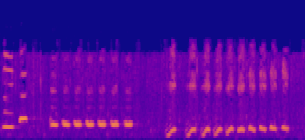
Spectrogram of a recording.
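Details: White-rumped shama song recorded as a master for tutoring other songbirds: a steady row of seven clear whistled notes, a brief pause, then a quick run of rising slurred whistles.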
